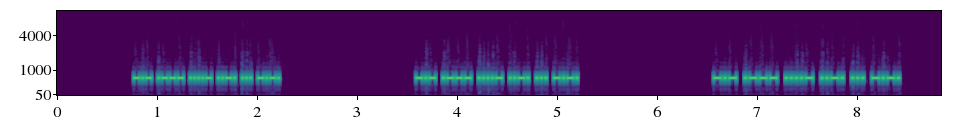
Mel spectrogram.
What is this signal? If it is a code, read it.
Morse code, heard as a keyed tone, about 50 wpm, 700 Hz. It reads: KJ4FSC KJ4FSC KJ4FSC
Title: Speed Racing - USA 2x3 Call Signs 40wpm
